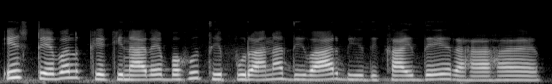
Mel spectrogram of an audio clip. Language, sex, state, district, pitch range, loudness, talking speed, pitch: Hindi, female, Jharkhand, Garhwa, 210-245 Hz, -14 LUFS, 140 wpm, 225 Hz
